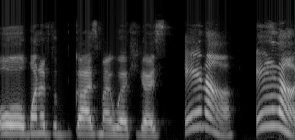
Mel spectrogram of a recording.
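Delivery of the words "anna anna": put-on high-pitched, called-out Kiwi accent. Imitating how a guy at work says your name, in a Kiwi-sounding accent. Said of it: "That's what he sounds like".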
